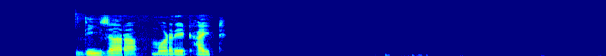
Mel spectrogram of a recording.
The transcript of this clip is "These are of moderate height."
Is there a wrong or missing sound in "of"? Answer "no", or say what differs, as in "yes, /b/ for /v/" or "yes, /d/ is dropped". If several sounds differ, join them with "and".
yes, /f/ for /v/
